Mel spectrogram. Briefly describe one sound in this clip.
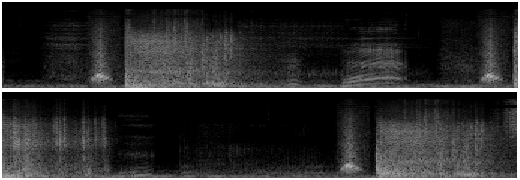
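A blade strikes wood with a heavy thud.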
